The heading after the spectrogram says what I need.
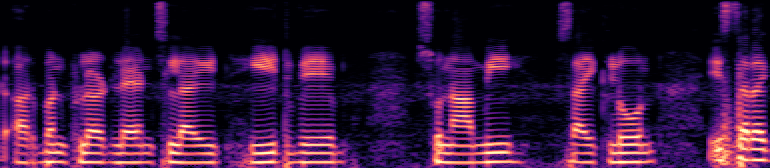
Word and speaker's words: सुनामी: Flood, landslide, heat wave, सुनामी, cyclone, इस तरह की चीज़ें यहाँ पर आती हैं। ये छिपा हुआ है, देख सकते हैं यहाँ पे साइक्लोन और सुनामी है, इसमें टी साइलेंट रहता है।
